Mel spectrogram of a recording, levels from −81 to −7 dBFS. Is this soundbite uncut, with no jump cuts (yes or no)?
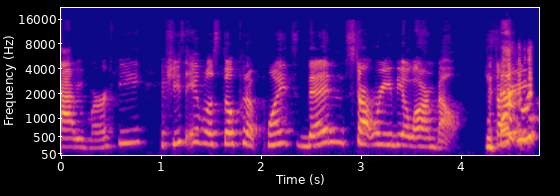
no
